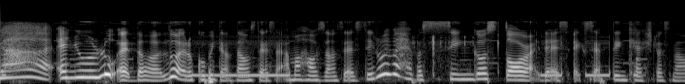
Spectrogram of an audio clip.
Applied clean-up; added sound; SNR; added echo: none; Telephone; 13 dB; none.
